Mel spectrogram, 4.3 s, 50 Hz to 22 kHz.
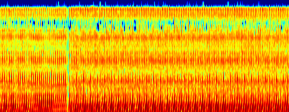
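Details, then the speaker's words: Four-stroke nitro RC crawler with a Revo 3.3 transmission, started on a glow starter with no driveshaft, so no load. After a brief crank it catches and holds a steady, buzzy free-running note with no misses. "So for right now, we're going to use the glow starter. We're just going to crank it up."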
